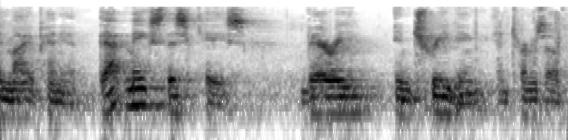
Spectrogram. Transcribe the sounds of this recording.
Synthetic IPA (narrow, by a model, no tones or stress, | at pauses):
ɨ̃nmaɪɨpʰɪ̃njɨ̰̃nðɨt̚meɪksðɪskʰeɪs | vɛɹiɨ̃ntʰɹ̥iɡɪ̰̃ŋɨ̃ntʰɜ̃˞mzʌv̥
